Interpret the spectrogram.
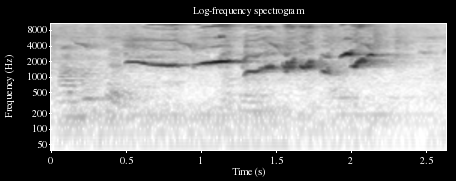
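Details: Female white-rumped shama calling to stimulate a male to sing: a steady whistled note rising into a rapid series of warbled, buzzy slurred notes, loud and close, ending abruptly.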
